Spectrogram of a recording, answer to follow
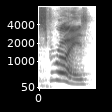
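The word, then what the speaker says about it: Sgroi: before Kim Kardashian's ass my name is scroy's that's my last name it really is uh it's only five letters it's spelled s-g-r-o-i seems simple but it's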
